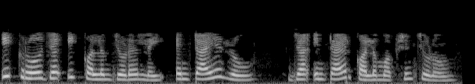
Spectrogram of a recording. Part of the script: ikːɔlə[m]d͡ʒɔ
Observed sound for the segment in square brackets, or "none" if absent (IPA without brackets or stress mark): m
